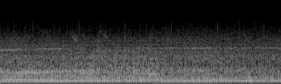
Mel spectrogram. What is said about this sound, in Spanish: El coche arranca y se marchan.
